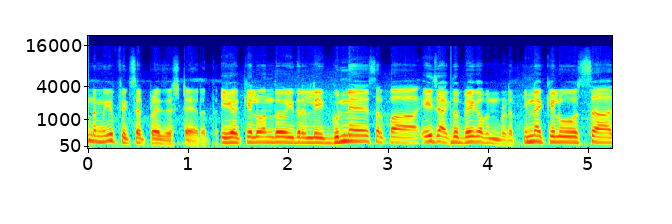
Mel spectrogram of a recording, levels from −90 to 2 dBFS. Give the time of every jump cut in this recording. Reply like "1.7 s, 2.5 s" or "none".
1.2 s, 4.2 s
